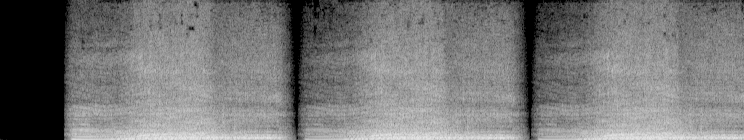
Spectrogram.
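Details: Brown bear giving three loud, harsh, drawn-out roars, each lasting under two seconds with a steady low buzzing tone beneath a rough rasp, separated by short silences.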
